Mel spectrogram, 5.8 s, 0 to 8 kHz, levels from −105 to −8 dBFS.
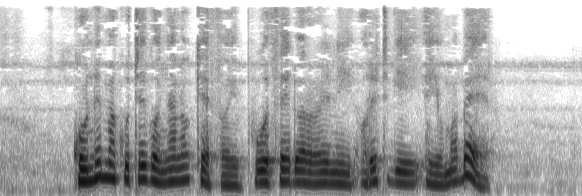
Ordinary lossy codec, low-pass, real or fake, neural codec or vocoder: MP3, 32 kbps; 7.2 kHz; fake; codec, 16 kHz, 6 kbps, DAC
